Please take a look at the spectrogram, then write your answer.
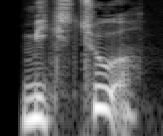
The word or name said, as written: mikstur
